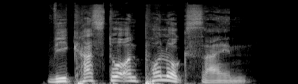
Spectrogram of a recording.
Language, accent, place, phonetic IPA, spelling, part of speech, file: German, Germany, Berlin, [viː ˈkastoːɐ̯ ʊnt ˈpɔlʊks zaɪ̯n], wie Kastor und Pollux sein, verb, De-wie Kastor und Pollux sein.ogg
- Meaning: to be very close friends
